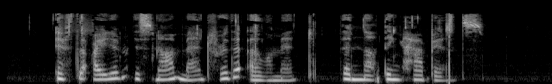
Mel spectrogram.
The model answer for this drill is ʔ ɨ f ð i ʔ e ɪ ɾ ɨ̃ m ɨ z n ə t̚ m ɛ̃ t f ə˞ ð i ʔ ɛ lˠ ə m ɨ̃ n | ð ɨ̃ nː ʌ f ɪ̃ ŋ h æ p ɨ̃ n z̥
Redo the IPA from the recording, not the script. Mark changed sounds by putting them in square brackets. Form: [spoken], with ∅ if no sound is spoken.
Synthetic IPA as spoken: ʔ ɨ f ð i ʔ [a] ɪ ɾ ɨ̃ m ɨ z n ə t̚ m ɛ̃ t f ə˞ ð i ʔ ɛ lˠ ə m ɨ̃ n | ð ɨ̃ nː ʌ [θ] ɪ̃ ŋ h æ p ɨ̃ n z̥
